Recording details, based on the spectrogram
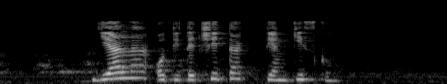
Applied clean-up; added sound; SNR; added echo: none; none; none; none.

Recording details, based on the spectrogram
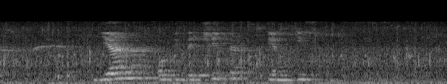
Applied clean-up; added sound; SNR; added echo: none; Rain; 5 dB; reverberation time 0.8 s.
